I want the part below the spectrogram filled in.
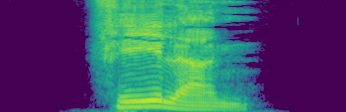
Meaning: dative plural of Fehler
- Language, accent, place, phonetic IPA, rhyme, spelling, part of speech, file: German, Germany, Berlin, [ˈfeːlɐn], -eːlɐn, Fehlern, noun, De-Fehlern.ogg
